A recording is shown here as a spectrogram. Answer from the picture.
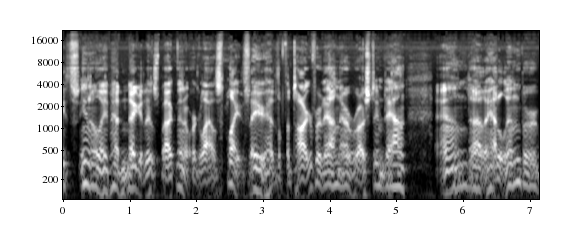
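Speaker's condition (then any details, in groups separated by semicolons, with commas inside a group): Spasmodic dysphonia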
